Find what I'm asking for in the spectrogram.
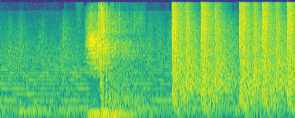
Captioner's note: gun fires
